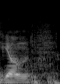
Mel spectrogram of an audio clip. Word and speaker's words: Jung: complex that's Alfred Adler then Carl Jung that's pronounced Jung he is a disciple basically he means he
